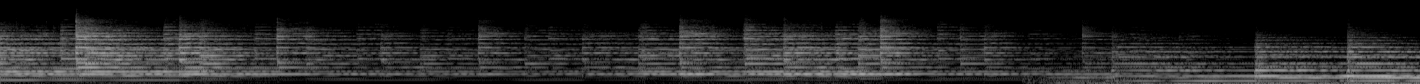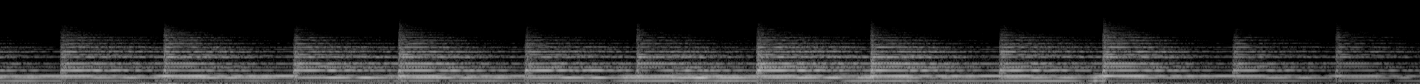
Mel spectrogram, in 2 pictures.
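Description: Bells from the Manoušek bell workshop peal continuously with rich ringing overtones, a few strikes layering at first before a steadier, fuller chime joins around the middle and rings in a regular rhythm. No voices are heard.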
